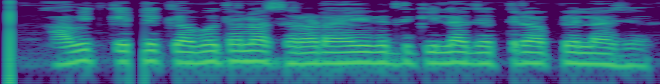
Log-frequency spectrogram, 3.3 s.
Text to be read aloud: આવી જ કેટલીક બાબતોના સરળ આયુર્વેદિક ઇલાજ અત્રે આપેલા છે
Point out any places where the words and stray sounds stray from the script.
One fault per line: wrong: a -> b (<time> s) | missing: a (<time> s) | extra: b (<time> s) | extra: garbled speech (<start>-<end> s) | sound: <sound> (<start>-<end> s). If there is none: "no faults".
sound: dropout (0.6-0.7 s)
